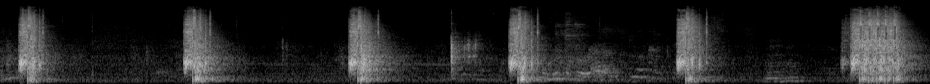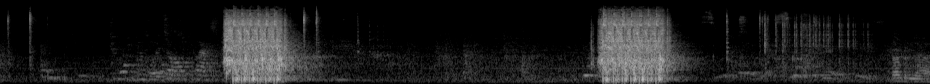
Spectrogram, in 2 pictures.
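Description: A KAC Lancer Tactical PDW airsoft gun fires at an outdoor range in about nine sharp bursts of rapid full-auto shots, each burst a second or so long, with quiet pauses and faint shuffling between them.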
